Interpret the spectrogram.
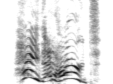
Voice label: friendly fire, teengirl; player; survivor; voice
